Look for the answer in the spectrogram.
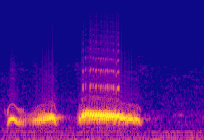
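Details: Spotted dove lure call used to attract doves for trapping: a short, soft, low coo followed after a brief pause by a longer, louder, rolling coo, clear and close.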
